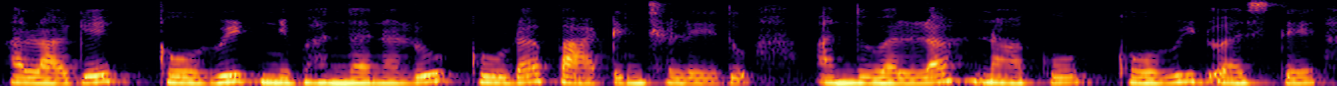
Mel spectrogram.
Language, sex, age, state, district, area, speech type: Telugu, female, 18-30, Andhra Pradesh, Guntur, urban, spontaneous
